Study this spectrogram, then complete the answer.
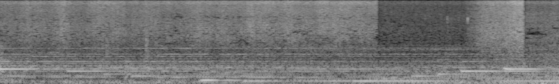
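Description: Prawns tossed and mixed with freshly ground masala for Mangalore-style sukka make a close, continuous wet rubbing and squishing sound, with a steady hiss underneath.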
